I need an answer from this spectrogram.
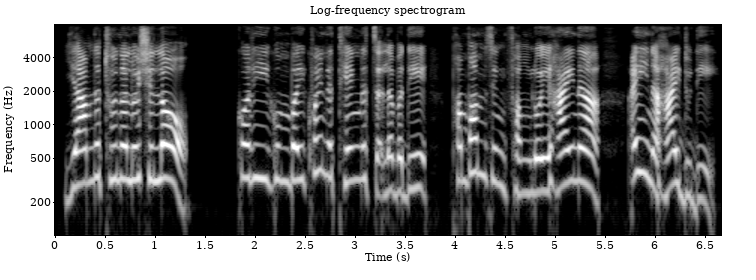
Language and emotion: Manipuri, angry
